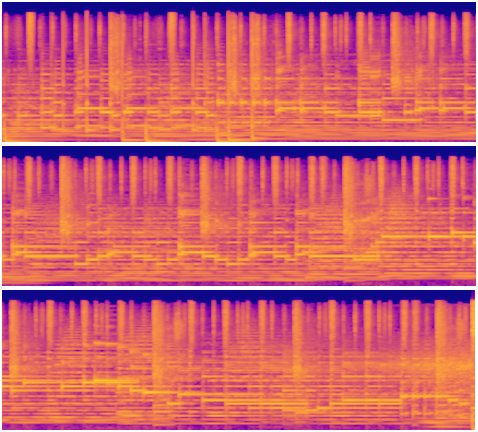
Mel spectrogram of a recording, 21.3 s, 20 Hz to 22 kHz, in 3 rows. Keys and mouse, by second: 3.2 shift+click, 14.9-16.4 drag.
